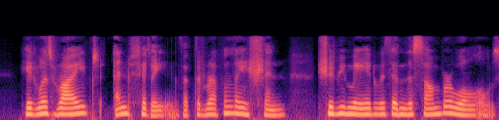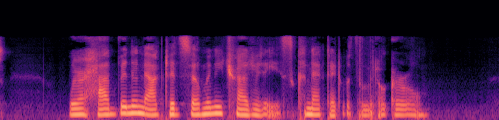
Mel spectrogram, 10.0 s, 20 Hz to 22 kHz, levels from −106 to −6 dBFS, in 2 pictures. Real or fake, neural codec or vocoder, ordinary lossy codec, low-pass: fake; codec, 16 kHz, 1 kbps, FreqCodec, larger model; MP3, 48 kbps; 7.2 kHz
